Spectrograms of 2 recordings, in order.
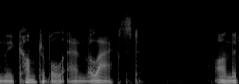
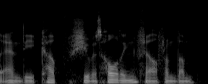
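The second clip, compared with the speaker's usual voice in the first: plain reading voice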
